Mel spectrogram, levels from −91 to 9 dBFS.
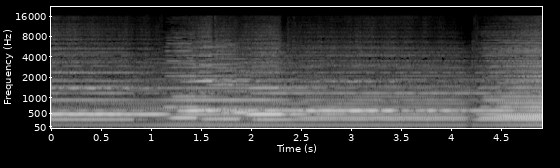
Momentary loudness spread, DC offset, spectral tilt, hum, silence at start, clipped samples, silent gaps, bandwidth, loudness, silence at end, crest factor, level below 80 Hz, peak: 9 LU; under 0.1%; -6 dB/octave; none; 0 s; under 0.1%; none; 13 kHz; -21 LUFS; 0 s; 14 dB; -62 dBFS; -6 dBFS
